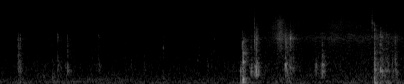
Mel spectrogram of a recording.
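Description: A few faint ticks, then several sharper clicks and knocks from about two and a half seconds in: a hard plastic Playmobil toy car being handled and set down on a turntable.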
